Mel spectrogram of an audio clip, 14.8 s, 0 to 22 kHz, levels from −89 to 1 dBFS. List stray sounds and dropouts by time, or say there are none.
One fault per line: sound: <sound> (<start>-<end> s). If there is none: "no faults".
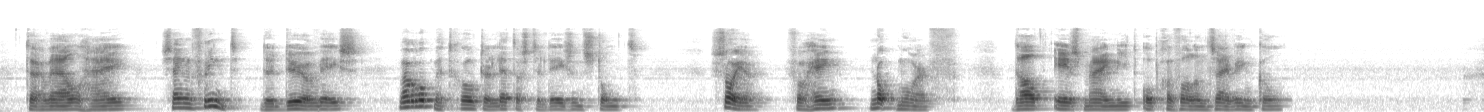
no faults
